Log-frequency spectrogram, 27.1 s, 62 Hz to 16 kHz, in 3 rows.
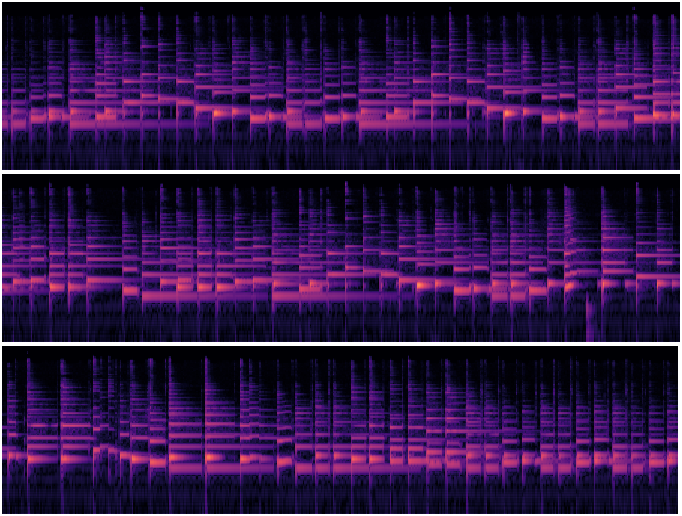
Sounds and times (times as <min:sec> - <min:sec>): Music: 0:00.0 - 0:27.0.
